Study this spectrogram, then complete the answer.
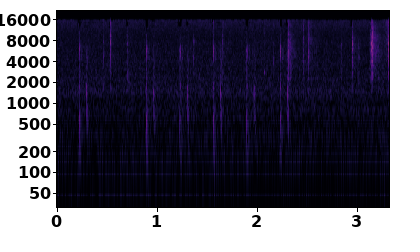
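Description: Footsteps thud quickly and evenly on a hard floor.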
